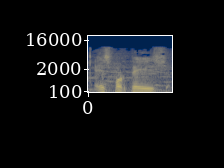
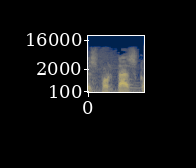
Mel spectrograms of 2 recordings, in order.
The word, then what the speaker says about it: Sportage: Algo bastante más atractivo esta eh, prueba que hemos realizado, autoprueba que hemos realizado en Cope Auto, al Kia Sportage o Sportage, como quieras eh, pronunciarlo.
